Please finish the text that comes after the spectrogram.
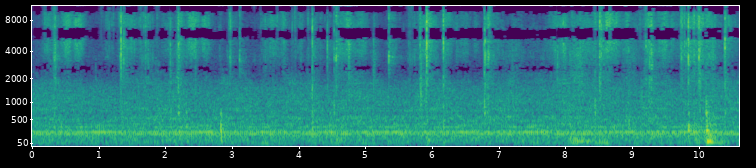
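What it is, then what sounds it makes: Soap bar being carved. A solid rectangular blue bar of soap, held by fingertips with yellow nails, has its surface scratched and carved with a thin pointed tool. Soft crackling scrapes and sharp, bright ticks come over a steady low hum. The occasional louder snap stands out near the end.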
